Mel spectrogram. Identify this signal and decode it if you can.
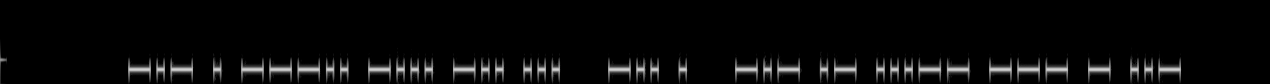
Morse code, heard as a keyed tone, about 17 wpm, 700 Hz. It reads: KE8BDS DE KA3OTU
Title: USA Callsign DE Callsign 17wpm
